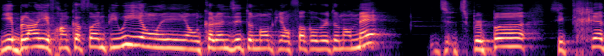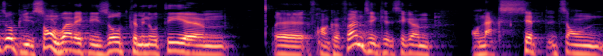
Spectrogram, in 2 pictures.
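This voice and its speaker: With music in the background, a man in a Quebec accent speaks at a moderate pace, his high voice making very wide pitch swings. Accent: Québécois French. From Quebec, Rouyn-Noranda. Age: young. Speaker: musician. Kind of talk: casual chat.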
